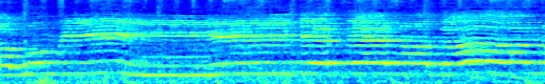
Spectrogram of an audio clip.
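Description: A young man singing solo in a high voice, without accompaniment: long held notes with wavering, gliding turns between them.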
